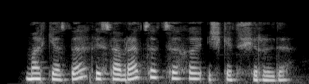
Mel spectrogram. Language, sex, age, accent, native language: Uzbek, female, 18-24, Toshkent shahri, Uzbek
